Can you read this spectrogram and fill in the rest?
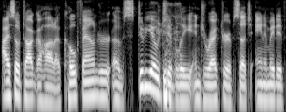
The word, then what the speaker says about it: Ghibli: Is that right? – Ghibli, yeah. – Ghibli is what we discovered thanks to Wikipedia.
